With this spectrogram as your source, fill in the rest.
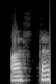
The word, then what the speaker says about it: hasta: say to that person, hasta luego. The H again, it will be silent.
